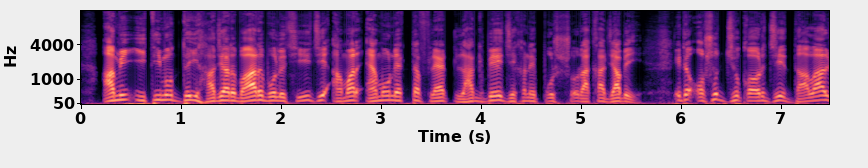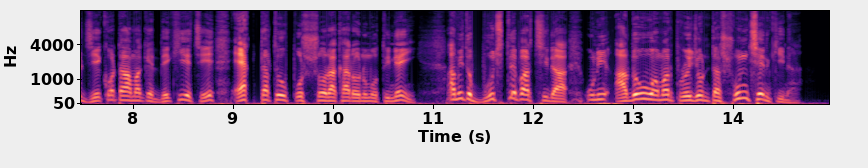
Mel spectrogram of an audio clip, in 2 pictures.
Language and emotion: Bengali, angry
